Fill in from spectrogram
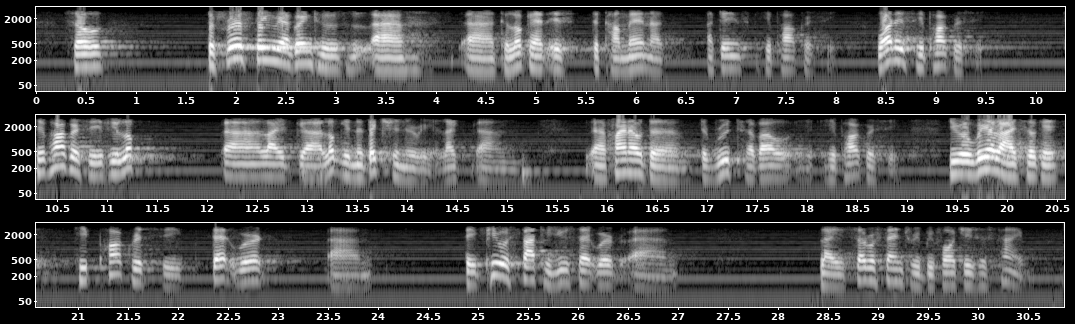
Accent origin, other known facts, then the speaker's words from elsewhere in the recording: Hong Kong; moved away as an adult; I come from Hong Kong. I came 1984 as a student, just like most of you.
